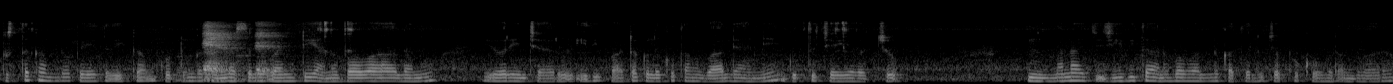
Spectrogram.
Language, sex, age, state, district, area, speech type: Telugu, female, 45-60, Andhra Pradesh, Anantapur, urban, spontaneous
